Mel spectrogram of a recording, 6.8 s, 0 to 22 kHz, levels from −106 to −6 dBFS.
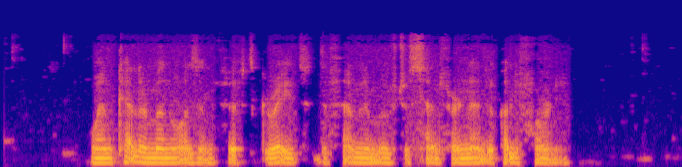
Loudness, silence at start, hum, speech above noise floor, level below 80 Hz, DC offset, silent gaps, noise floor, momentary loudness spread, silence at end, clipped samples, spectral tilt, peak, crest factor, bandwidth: -26 LUFS; 0.9 s; none; 47 dB; -54 dBFS; under 0.1%; none; -72 dBFS; 8 LU; 1.15 s; under 0.1%; -7.5 dB/octave; -8 dBFS; 18 dB; 9.4 kHz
